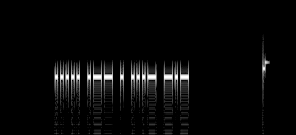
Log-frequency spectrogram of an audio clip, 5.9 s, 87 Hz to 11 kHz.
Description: Morse code, heard as a keyed tone, about 22 wpm, 700 Hz. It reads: 5WEVK
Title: Code Groups - 5 Letter:Numbers - 22wpm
